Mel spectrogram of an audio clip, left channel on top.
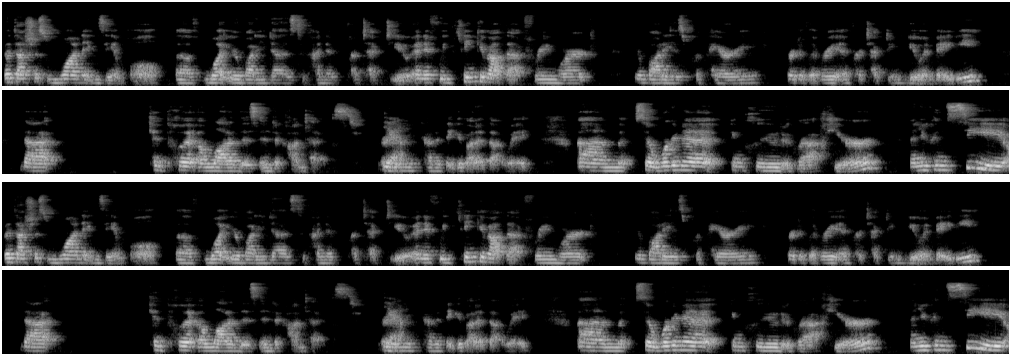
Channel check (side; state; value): both; normal; correlation 0.60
